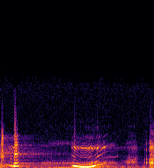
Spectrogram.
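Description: An elderly man speaks in a low voice.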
